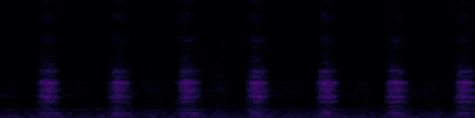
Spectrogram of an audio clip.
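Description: Forceful exhalations through the nose in a power vinyasa yoga flow, seven sharp puffs at a steady rhythm about every half second, close and fairly quiet with no talking.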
